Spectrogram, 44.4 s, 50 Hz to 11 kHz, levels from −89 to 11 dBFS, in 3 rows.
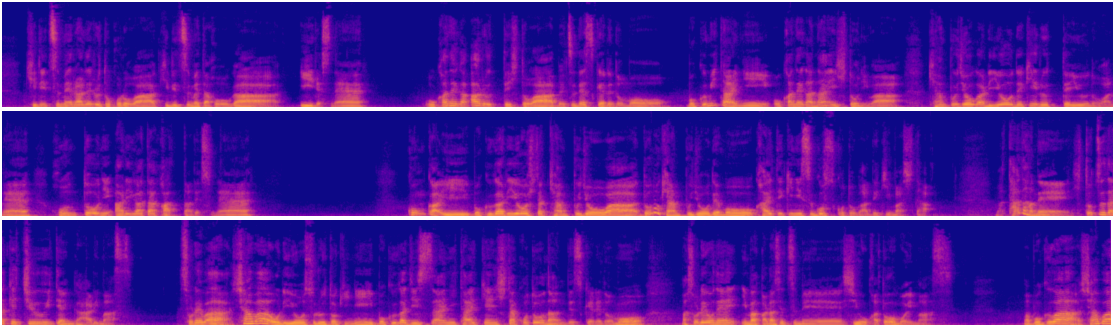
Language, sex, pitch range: Japanese, male, 110-170 Hz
